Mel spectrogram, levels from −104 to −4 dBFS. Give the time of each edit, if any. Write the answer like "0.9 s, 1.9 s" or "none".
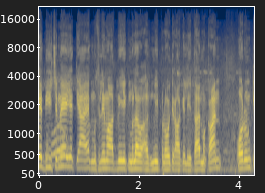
1.0 s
